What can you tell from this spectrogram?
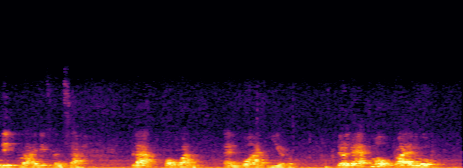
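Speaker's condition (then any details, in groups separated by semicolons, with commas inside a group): No condition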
